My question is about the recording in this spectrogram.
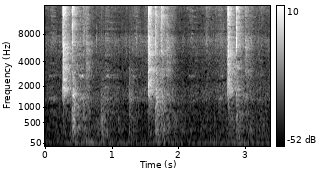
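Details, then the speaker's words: Bicycle rear derailleur after new inner gear cable and barrel-adjuster tensioning: three crisp clicks about a second apart as the chain steps cleanly onto each sprocket, no play at the lever; shifting now correct. "and that seems to be the sweet spot now just to point out i've shifted up to year one and there's no play on the lever itself"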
